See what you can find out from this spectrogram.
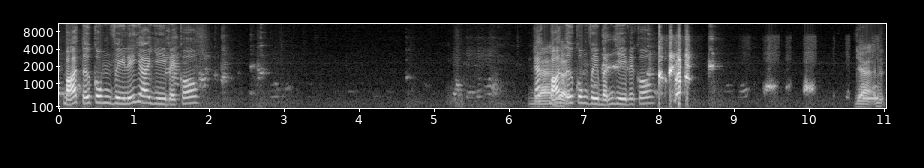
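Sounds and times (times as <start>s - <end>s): person speaking: 6.3s - 8.1s.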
